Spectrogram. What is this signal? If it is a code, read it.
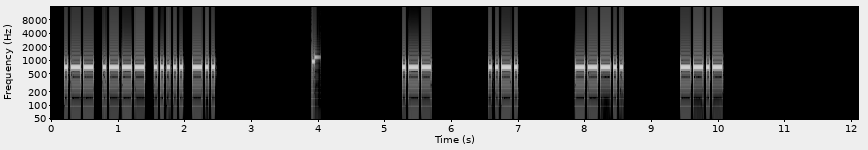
Morse code, heard as a keyed tone, about 25 wpm, spaced as for 13 wpm, 700 Hz. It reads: WJ5D WF8Q
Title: USA Call Signs - 4 Characters - 6x Character Spacing - 25wpm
